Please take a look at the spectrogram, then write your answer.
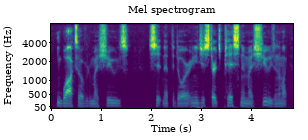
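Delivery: usual speaking voice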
